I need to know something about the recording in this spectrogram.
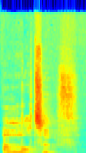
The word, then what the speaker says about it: a lot of: as it's true form it's being relaxed it's what we call a weak form because the word of is not very important in this sentence a lot of now you might hear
